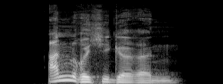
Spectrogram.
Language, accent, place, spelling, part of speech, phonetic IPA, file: German, Germany, Berlin, anrüchigeren, adjective, [ˈanˌʁʏçɪɡəʁən], De-anrüchigeren.ogg
- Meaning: inflection of anrüchig: 1. strong genitive masculine/neuter singular comparative degree 2. weak/mixed genitive/dative all-gender singular comparative degree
